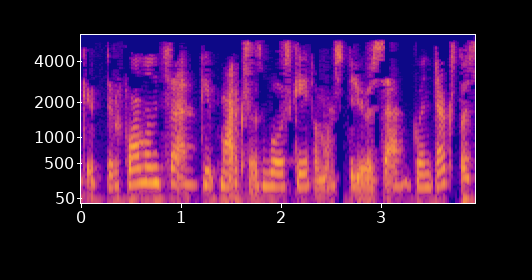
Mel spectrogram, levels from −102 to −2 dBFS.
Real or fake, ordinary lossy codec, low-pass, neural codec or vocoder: fake; MP3, 24 kbps; 5.4 kHz; codec, 16 kHz, 2 kbps, X-Codec, HuBERT features, trained on balanced general audio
